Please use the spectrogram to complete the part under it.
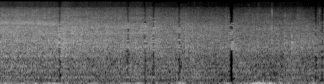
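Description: Diced tomatoes hit a hot paella pan with garlic, releasing a steady, loud broadband hiss of steam that holds evenly for a few seconds with faint crackles underneath.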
